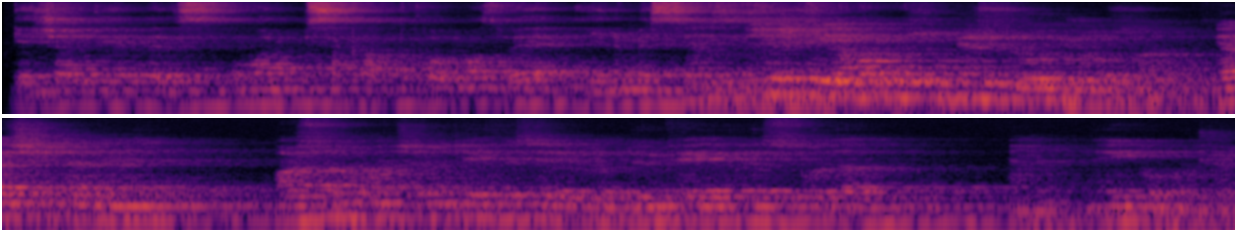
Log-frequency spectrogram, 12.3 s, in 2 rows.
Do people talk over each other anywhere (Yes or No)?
Yes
